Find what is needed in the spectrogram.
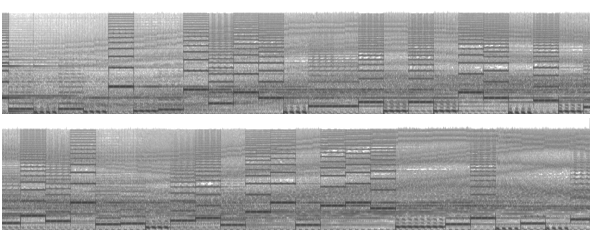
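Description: VCV Rack software modular synthesizer patch playing electronic drone music: synthesized tones step from pitch to pitch, roughly one or two notes a second, in the bass and middle range over a continuous droning bed.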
